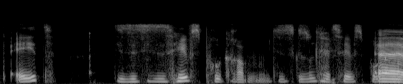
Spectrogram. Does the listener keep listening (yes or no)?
no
